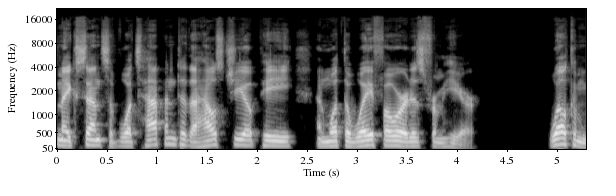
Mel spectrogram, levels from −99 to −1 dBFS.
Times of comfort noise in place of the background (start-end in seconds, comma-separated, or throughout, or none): none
